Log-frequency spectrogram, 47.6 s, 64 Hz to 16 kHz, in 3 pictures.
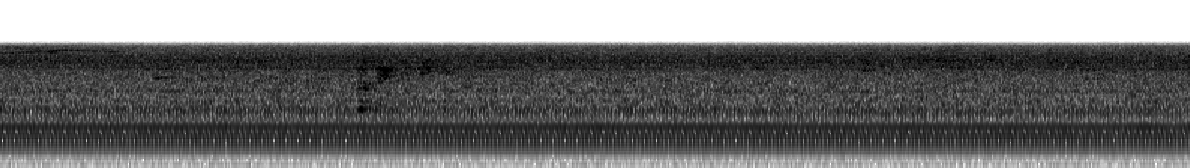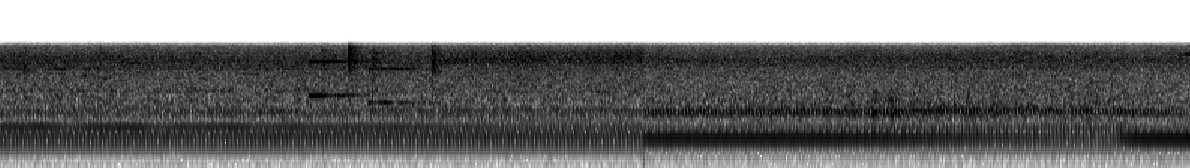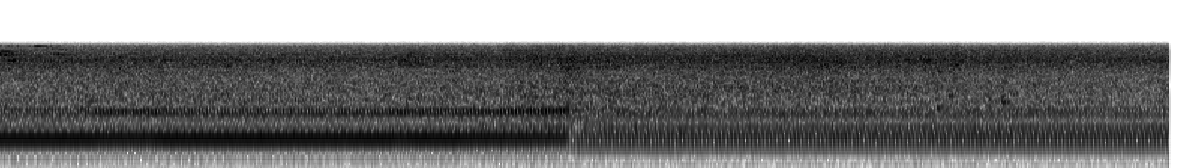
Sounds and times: Path train 0:19.8 - 0:21.9

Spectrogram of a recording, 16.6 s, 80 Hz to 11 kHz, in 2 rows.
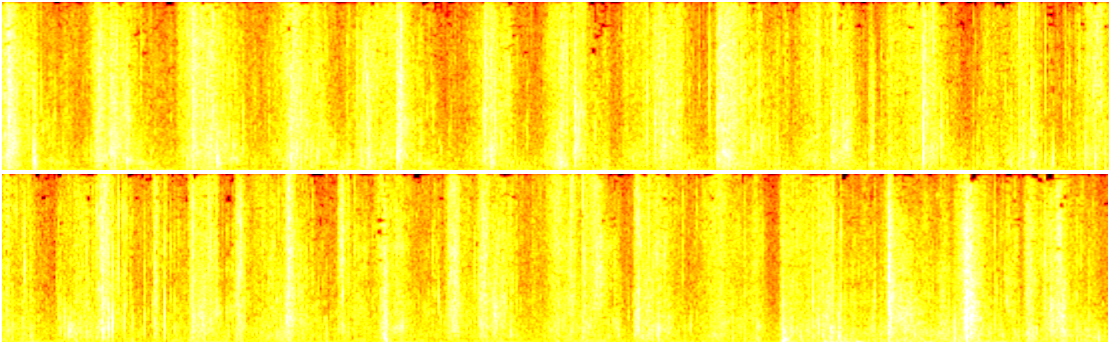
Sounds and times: Footsteps Walking Boot Mud-Puddle 0:00.0 - 0:16.5
stream 0:00.0 - 0:16.5
twigs 0:04.2 - 0:16.5

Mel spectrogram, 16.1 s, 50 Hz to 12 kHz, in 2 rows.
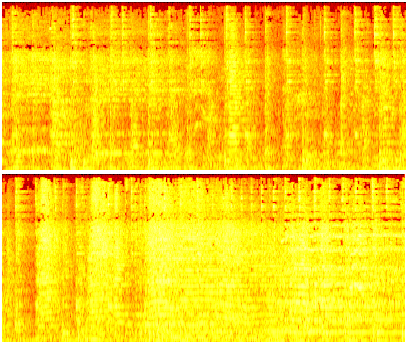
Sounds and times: amateur musicians playing and singing on the street 0:00.0 - 0:05.0

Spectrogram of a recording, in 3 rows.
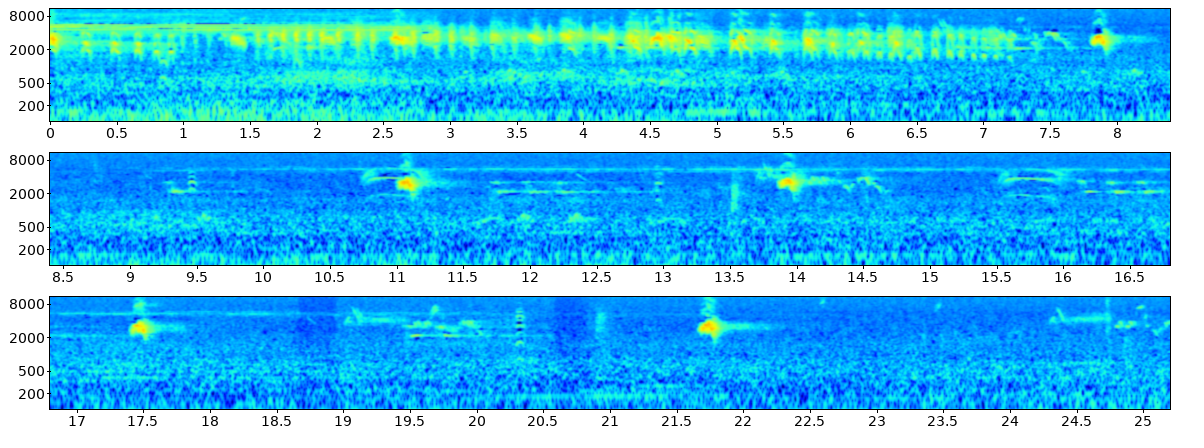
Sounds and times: variety of birds 0:00.0 - 0:08.4
variety of birds 0:09.0 - 0:09.9
variety of birds 0:10.6 - 0:21.0
variety of birds 0:21.6 - 0:22.7
variety of birds 0:23.4 - 0:25.2

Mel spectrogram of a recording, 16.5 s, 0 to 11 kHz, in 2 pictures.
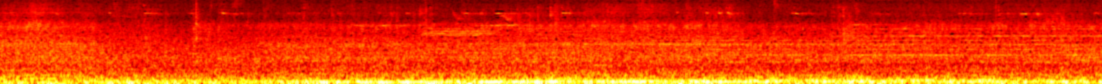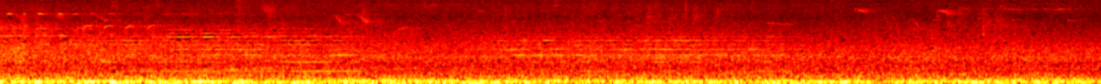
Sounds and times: traffic 0:00.0 - 0:16.5
tram 0:00.0 - 0:16.5

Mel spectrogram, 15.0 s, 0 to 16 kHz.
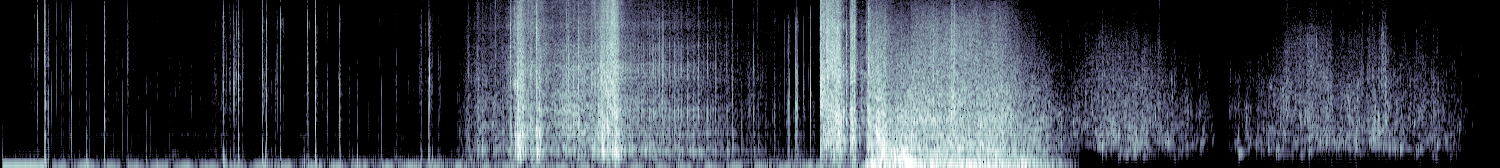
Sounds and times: thin ice cracking 0:00.0 - 0:10.2
falling in to a lake and splashing around 0:08.2 - 0:14.9

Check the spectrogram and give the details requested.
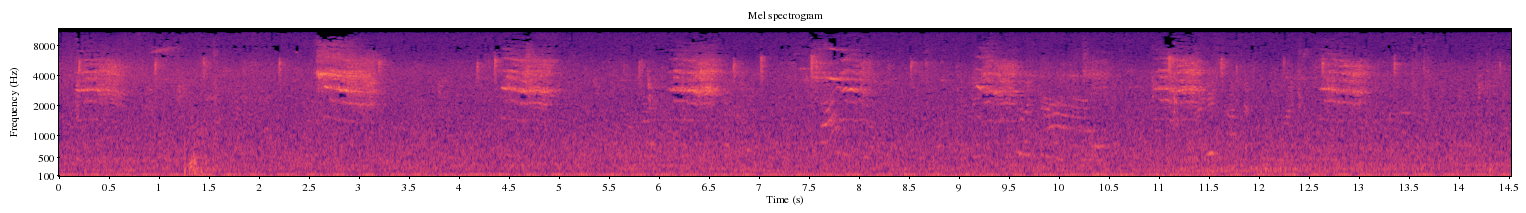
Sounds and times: animals 0:05.8 - 0:13.6

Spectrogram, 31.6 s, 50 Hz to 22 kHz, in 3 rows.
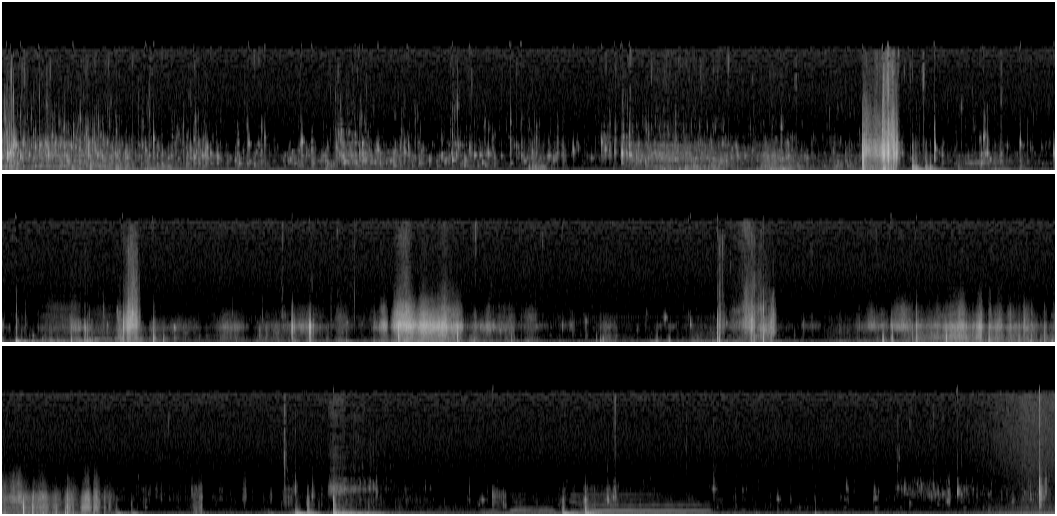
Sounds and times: dripping 0:00.0 - 0:18.6
paddling 0:06.3 - 0:31.5
dripping 0:23.7 - 0:31.5
gurgling 0:26.0 - 0:28.3

